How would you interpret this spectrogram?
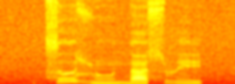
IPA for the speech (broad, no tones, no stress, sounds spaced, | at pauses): t͡s ɤ ɮ ũ n a ɬ v e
